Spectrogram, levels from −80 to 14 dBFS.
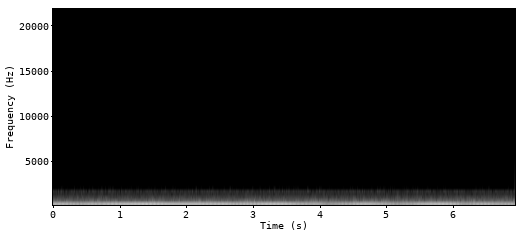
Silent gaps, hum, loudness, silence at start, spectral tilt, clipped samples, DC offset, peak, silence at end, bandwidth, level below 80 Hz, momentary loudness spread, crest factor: none; 50 Hz at -25 dBFS; -16 LUFS; 0 s; -14.5 dB/octave; under 0.1%; under 0.1%; -2 dBFS; 0 s; 1.1 kHz; -12 dBFS; 8 LU; 10 dB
